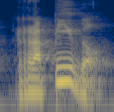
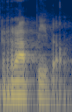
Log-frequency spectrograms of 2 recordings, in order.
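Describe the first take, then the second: First: Rapido stressed on the "pi", as if it had no accent mark; "rapido" wrongly stressed as ra-PI-do; stress on the middle syllable. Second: Rapido stressed on the opening "ra"; "rapido" correctly stressed as RA-pi-do; stress on the first syllable. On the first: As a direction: say "rapido" with the weight on the second syllable. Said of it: "this would sound like". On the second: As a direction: say "rapido" with the weight up front on "ra". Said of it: "because we have that accent". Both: Shown as a demonstration.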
